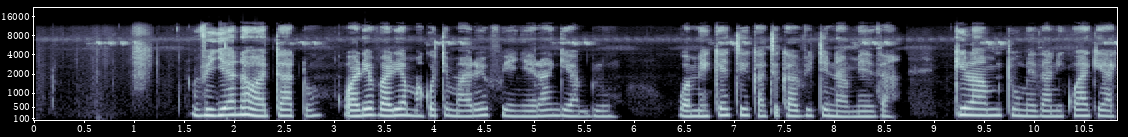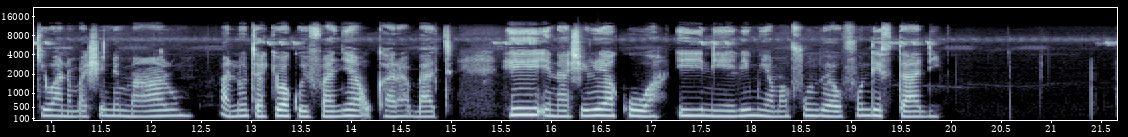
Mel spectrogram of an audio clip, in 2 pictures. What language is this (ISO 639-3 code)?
swa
